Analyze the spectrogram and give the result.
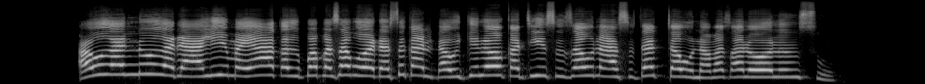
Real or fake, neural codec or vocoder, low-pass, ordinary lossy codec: fake; autoencoder, 48 kHz, 32 numbers a frame, DAC-VAE, trained on Japanese speech; none; none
